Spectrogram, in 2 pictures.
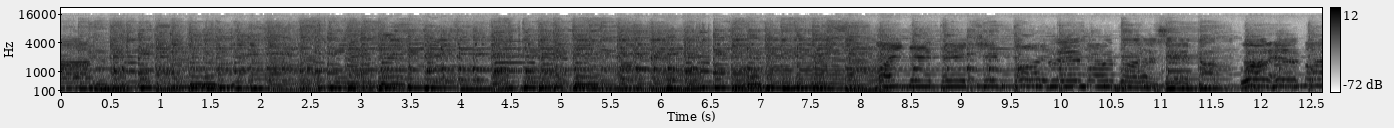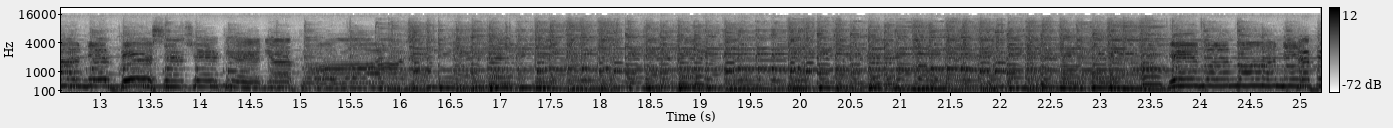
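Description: Albanian folk music: plucked string instruments playing a fast, busy melody.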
